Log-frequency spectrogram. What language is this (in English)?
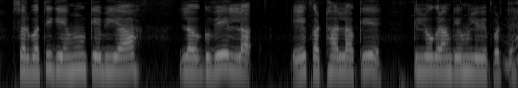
Magahi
